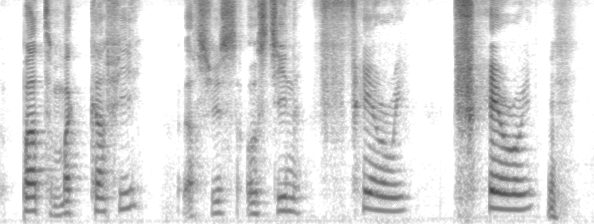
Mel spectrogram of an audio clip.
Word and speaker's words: Theory: Theory. Ça se prononce comme ça, hein.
